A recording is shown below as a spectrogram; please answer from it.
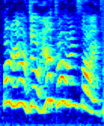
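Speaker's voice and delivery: high, loud teasing protest; high-pitched mock scolding; mock alarm. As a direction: cry out in laughing mock shock. Mock alarm at co-host's hand signs.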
